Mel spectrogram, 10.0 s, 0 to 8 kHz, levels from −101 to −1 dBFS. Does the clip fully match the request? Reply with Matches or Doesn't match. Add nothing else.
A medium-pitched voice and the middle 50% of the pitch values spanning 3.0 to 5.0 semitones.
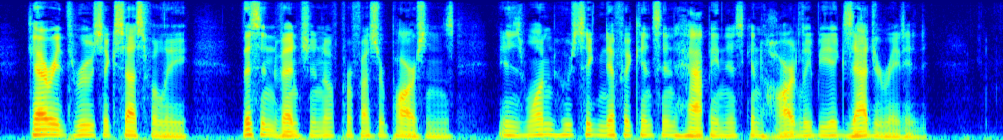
Doesn't match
